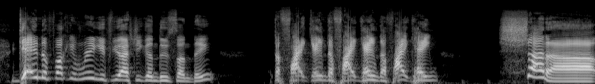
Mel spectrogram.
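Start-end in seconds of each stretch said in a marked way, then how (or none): 2.7-4.4 mocking imitation of confident know-it-all pundit voice. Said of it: "people like this that talk like this".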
